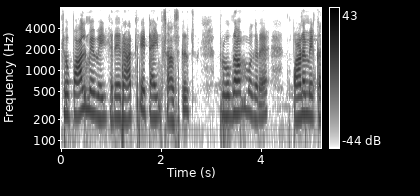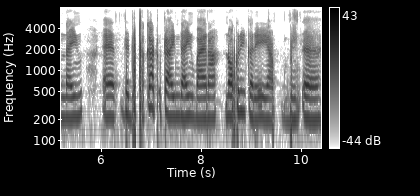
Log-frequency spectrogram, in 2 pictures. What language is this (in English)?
Sindhi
